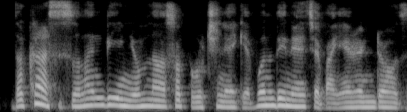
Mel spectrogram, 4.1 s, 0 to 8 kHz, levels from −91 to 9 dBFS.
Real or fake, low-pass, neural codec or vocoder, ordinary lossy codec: fake; none; codec, 16 kHz, 2 kbps, X-Codec, HuBERT features, trained on LibriSpeech; none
